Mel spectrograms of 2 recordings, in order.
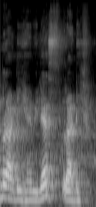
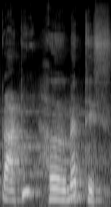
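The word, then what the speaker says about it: Platyhelminthes: নামটা অনেকে বলে ব্রাডিহেমিনাস, প্লাটি মানে নাম অনেকে উচ্চারণই করতে পারে না, তবে এটার নাম হচ্ছে প্লাটিহেলমিনথেস। অর্থাৎ প্লাটি শব্দের অর্থ কি, চ্যাপ্টা।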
